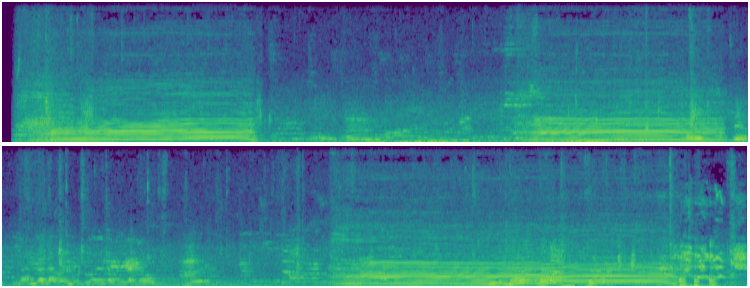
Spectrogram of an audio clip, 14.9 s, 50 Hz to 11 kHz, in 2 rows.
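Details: Cattle intended for Qurban sacrifice in 2024, being loaded onto a vehicle, giving three long, loud moos, each swelling then sliding down in pitch over two to three seconds, with shouting and handling noises between calls.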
